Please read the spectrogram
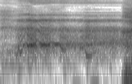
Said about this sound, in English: Now inhale.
